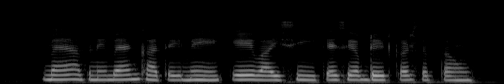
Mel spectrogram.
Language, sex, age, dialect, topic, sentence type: Hindi, female, 31-35, Hindustani Malvi Khadi Boli, banking, question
